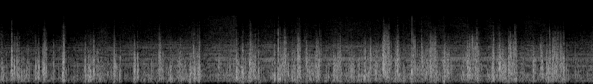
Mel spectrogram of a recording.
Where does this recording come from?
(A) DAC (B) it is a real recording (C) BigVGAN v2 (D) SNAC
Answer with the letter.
B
